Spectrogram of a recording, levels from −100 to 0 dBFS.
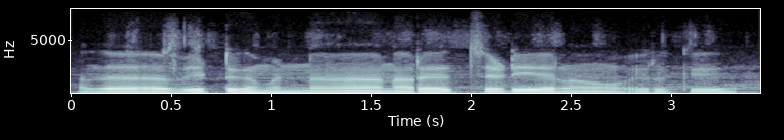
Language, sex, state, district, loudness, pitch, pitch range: Tamil, male, Tamil Nadu, Kanyakumari, -14 LUFS, 120 Hz, 115-130 Hz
